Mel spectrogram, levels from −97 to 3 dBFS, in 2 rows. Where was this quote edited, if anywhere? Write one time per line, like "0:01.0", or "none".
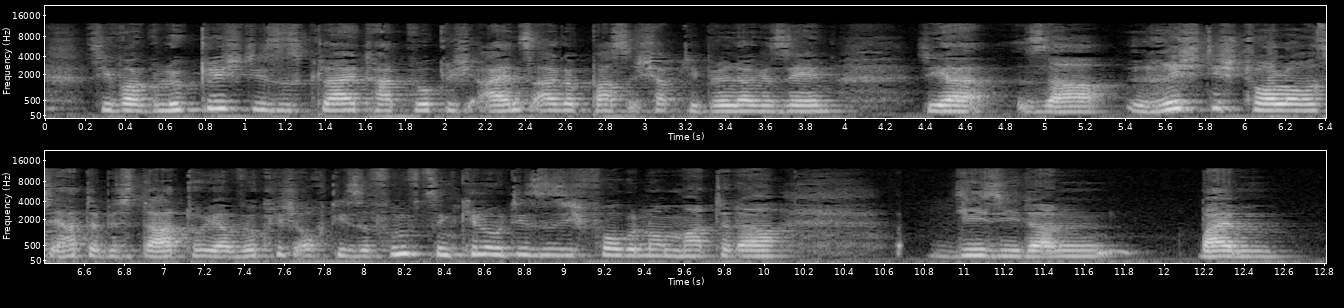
none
